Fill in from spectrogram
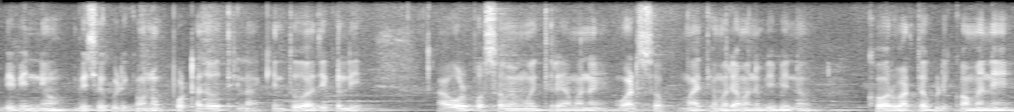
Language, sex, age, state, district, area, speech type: Odia, male, 30-45, Odisha, Koraput, urban, spontaneous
